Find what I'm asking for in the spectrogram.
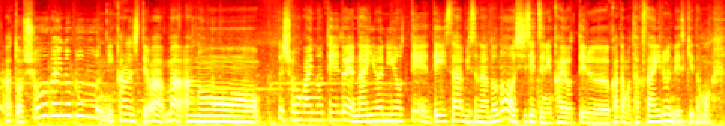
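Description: Over music in the background and audible room echo, a man with a fairly high pitch speaks at a moderate pace with very wide pitch swings. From Tokyo, Japan. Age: 40s. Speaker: taxi driver. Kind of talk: radio interview. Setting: studio. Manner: measured, filler-heavy.

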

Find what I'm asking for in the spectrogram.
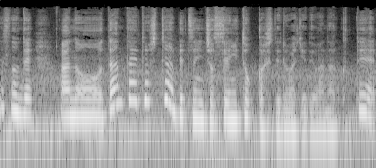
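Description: A woman talks at a very fast pace with very wide pitch swings, and there is noticeable background noise. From Tokyo, Nerima ward. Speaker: head of a support group, former social recluse. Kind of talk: radio interview.

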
